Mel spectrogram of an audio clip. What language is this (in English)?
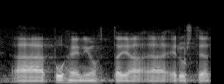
Finnish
